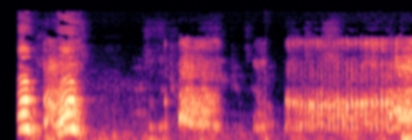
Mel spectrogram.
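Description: A dog vocalizing: two short pitched calls near the start, a brief rough burst about two seconds in, then a growl that grows louder over the last second.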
